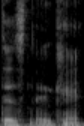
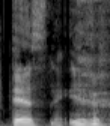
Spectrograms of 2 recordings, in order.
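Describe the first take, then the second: First: Low, very soft retold aside; muted disbelief. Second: High, loud retold exclamation; mock exasperated outburst. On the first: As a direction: say it low and quiet, as a mock reaction. Retold Aizawa reacting in disbelief. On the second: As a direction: blurt it out loudly in mock disbelief. Same retold reaction, suddenly blurted.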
